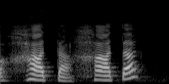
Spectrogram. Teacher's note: ocorre fricção audível na região velar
